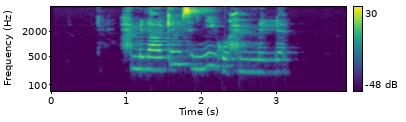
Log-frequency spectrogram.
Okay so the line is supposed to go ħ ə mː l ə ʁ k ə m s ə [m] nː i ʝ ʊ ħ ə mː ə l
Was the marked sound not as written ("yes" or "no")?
yes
